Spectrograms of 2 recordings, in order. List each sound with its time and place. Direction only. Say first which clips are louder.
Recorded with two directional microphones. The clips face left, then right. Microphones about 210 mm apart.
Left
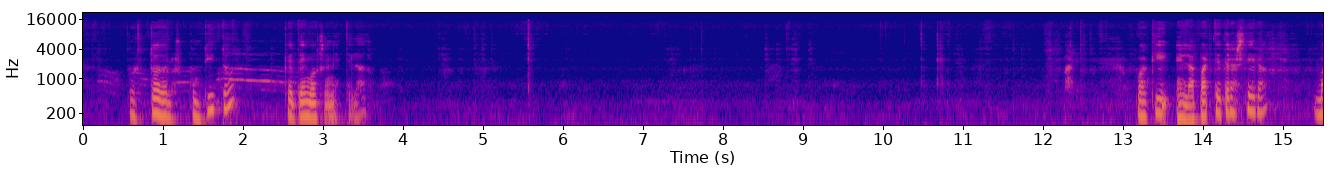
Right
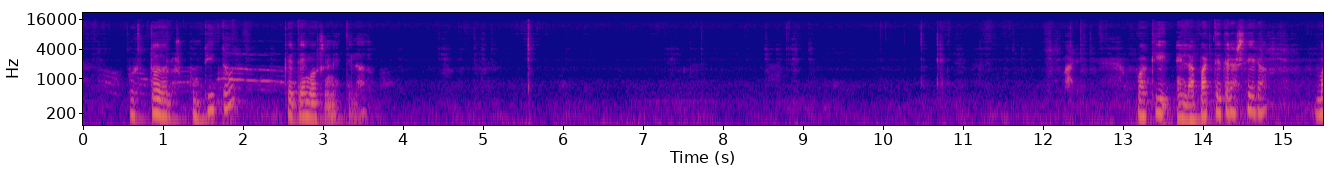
0.6 s speech: left 6 dB; 30° left (ahead or behind)
12.3 s dog: even; 30° left (ahead or behind)
12.8 s speech: left 7 dB; 30° left (ahead or behind)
